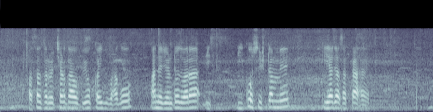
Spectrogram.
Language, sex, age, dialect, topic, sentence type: Hindi, male, 31-35, Kanauji Braj Bhasha, agriculture, statement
